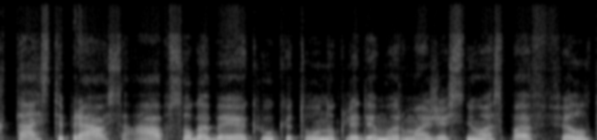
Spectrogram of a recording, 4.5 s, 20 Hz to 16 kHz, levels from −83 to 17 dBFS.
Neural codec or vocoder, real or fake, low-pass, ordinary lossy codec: none; real; 14.4 kHz; Opus, 24 kbps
